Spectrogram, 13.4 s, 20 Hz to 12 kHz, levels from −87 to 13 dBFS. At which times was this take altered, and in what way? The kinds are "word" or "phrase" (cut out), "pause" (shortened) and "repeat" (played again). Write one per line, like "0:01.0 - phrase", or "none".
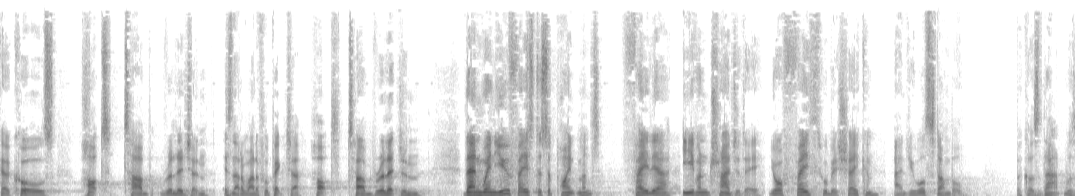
0:02.7 - pause
0:03.8 - pause
0:08.5 - pause
0:09.6 - pause
0:11.1 - pause

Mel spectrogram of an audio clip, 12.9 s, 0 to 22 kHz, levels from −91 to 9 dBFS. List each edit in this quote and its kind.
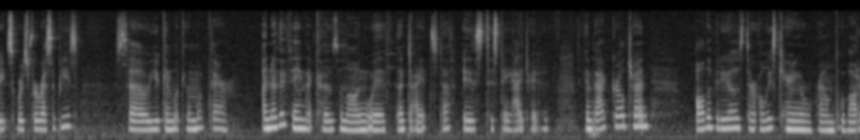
none

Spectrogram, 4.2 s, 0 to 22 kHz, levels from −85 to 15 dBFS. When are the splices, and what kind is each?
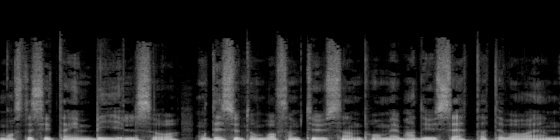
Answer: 0:01.4 - pause
0:02.1 - phrase
0:03.0 - phrase

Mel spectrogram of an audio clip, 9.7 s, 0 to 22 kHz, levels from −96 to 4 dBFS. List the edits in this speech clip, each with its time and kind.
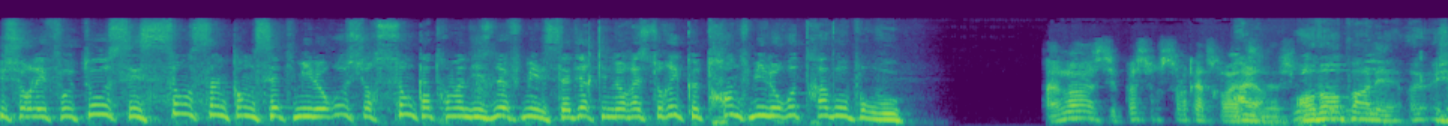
none

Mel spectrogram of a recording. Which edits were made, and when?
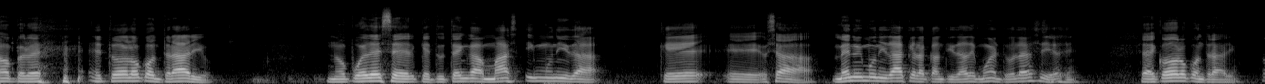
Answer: none

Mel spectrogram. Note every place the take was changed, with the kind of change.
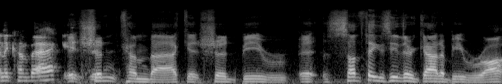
none

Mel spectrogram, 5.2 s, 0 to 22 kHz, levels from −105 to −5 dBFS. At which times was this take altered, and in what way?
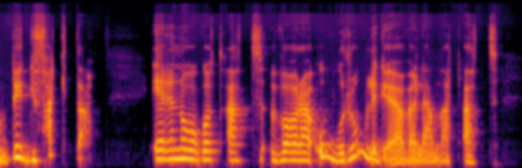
none

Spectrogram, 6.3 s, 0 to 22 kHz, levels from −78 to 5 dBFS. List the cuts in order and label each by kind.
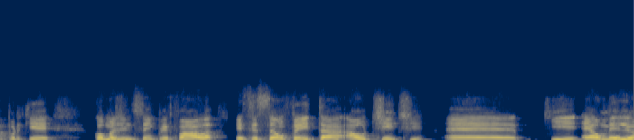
0:02.3 - pause
0:04.4 - pause

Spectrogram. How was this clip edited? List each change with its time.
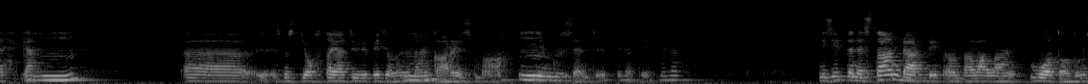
none

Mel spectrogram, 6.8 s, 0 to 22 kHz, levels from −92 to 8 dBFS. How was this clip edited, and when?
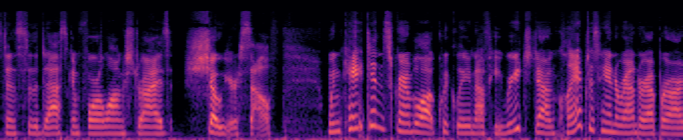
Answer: none

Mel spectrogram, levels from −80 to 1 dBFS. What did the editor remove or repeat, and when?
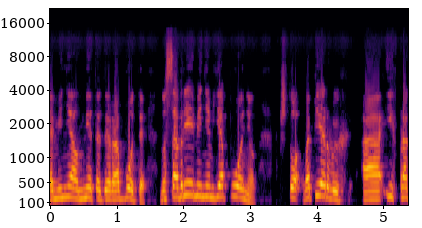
none

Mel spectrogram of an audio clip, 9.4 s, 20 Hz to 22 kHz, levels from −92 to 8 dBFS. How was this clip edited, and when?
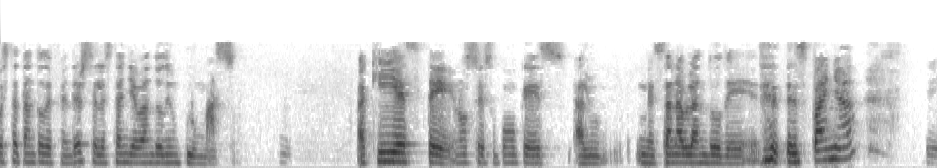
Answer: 0:04.6 - word
0:05.7 - word
0:07.6 - word

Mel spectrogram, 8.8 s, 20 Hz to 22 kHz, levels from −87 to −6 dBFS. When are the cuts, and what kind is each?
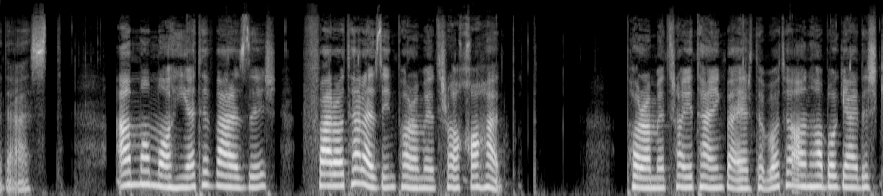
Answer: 0:07.2 - phrase

